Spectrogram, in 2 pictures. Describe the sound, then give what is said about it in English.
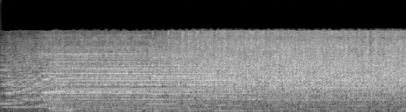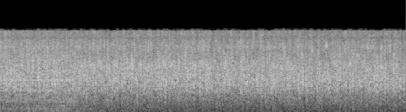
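An audience breaks into loud, sustained applause as the curtain falls on a performance of All My Sons with Burt Lancaster, Edward Arnold, Scott Brady and Ann Pierce, a dense steady wash of clapping lasting several seconds, with a low tonal hum fading out in the first moments. “Curtain falls on All My Sons, and that applause is our thanks to a stellar cast for their really fine performances.”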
